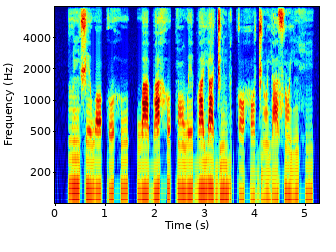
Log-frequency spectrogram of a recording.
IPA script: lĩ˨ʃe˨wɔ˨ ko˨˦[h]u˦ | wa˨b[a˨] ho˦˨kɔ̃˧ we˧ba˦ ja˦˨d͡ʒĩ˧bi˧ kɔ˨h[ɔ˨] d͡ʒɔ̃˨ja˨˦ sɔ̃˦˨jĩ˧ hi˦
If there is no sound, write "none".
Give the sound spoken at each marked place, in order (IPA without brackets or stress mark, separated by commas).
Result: h, a˨˦, ɔ˨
